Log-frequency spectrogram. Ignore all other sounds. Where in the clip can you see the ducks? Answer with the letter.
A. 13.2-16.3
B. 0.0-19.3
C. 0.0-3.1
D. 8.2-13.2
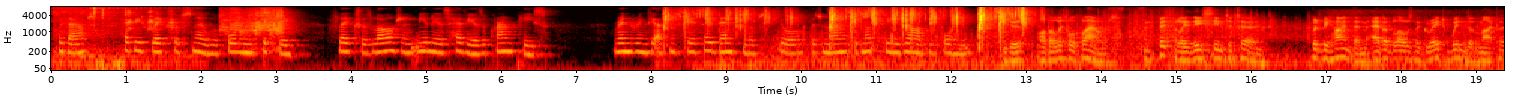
C.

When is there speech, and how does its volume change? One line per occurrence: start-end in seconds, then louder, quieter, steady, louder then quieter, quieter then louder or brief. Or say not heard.
0.0-19.3 steady.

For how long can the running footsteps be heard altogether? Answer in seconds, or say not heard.
5 s.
